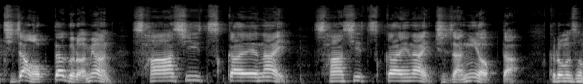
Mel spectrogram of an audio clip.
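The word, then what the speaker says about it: 差し支えない: 별 지장 없다 그러면 사시츠카에나이, 사시츠카에나이, 지장이 없다.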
